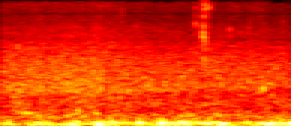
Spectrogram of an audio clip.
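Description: Choppy waves on the Sea of Cortez, normally a calm area, wash steadily and close by with wind noise buffeting the microphone, and no voices.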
